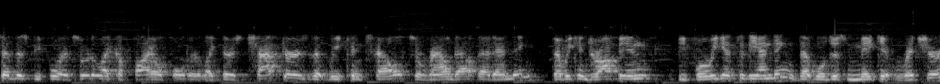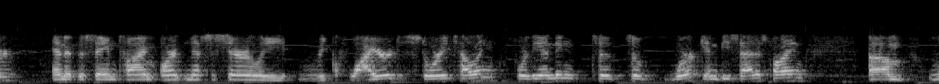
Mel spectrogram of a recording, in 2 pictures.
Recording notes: audio snippets from a FRINGE Conference Call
